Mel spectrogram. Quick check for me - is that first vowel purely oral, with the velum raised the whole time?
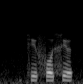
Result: yes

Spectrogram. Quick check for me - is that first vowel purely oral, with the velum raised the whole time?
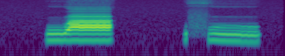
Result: yes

